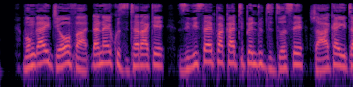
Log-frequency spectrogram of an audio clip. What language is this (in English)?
Shona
